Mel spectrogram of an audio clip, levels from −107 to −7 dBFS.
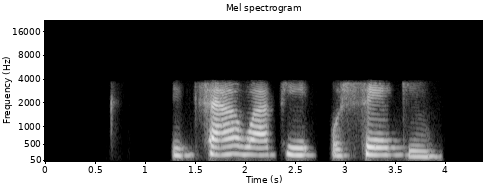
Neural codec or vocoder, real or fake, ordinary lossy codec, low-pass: codec, 16 kHz, 1 kbps, X-Codec, HuBERT features, trained on general audio; fake; Opus, 24 kbps; 3.6 kHz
